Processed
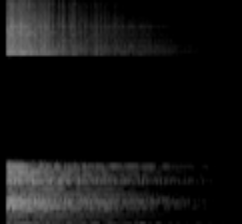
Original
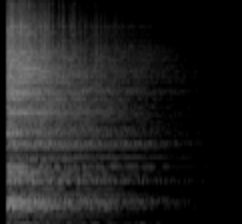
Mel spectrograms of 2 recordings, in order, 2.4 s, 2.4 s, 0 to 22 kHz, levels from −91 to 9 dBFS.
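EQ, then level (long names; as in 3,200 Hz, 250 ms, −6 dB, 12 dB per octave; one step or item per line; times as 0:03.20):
dynamic equaliser 690 Hz, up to +5 dB, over −59 dBFS, Q 1.5
linear-phase brick-wall band-stop 1,100–8,000 Hz
+5.0 dB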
